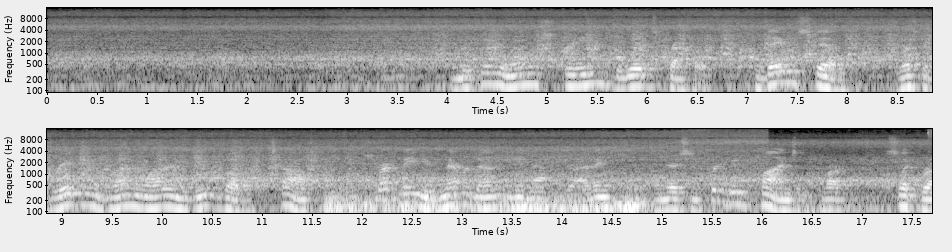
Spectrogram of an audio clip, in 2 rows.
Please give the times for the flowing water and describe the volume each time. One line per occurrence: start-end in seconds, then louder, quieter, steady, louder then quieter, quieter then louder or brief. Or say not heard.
0.0-17.6 steady.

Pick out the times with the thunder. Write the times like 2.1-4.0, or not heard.
11.6-14.8.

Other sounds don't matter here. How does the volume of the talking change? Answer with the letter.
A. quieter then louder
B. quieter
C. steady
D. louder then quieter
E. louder
C.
